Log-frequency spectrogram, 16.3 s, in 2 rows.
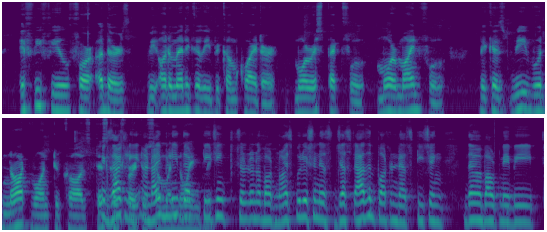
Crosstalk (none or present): present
